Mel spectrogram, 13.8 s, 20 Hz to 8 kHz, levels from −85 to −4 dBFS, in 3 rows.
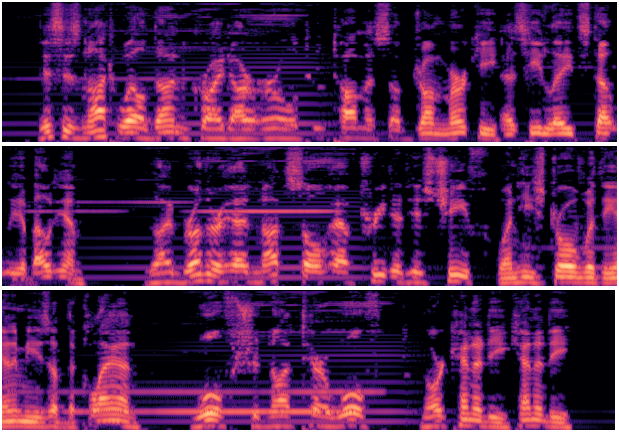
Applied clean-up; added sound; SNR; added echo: classical method spectral subtraction.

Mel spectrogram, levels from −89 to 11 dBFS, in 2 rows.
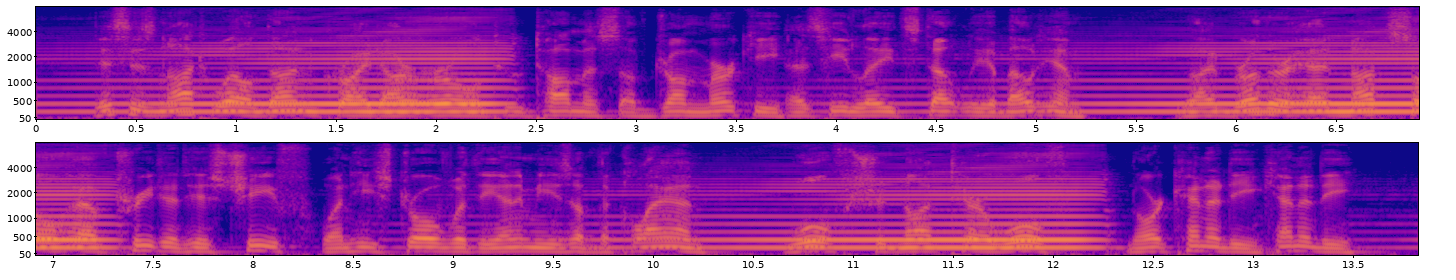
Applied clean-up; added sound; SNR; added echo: none; Bowed string instrument; -2 dB; none.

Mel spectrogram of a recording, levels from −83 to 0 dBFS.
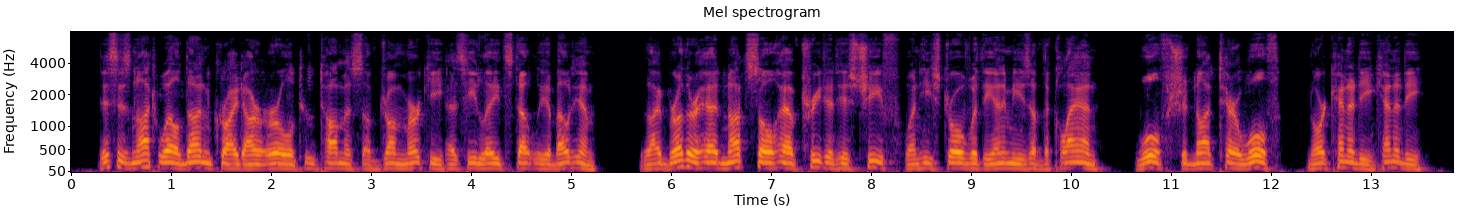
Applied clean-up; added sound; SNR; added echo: neural mask model Resemble Enhance denoiser.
